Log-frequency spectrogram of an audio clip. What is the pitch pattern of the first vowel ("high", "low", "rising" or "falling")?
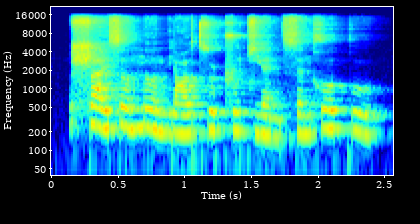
falling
